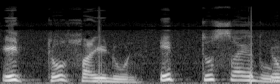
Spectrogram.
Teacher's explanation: حرف واحد مشدد، مش حرفين، الأول ساكن والثاني متحرك. · Term: الذال في التاء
